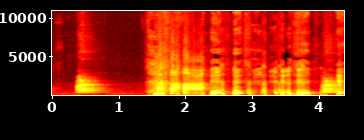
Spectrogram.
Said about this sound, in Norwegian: Bra timing på den bikkja.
